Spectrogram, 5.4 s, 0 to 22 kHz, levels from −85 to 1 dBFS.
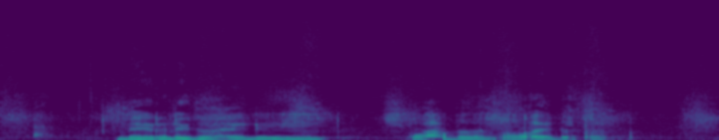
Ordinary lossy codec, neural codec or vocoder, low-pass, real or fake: none; codec, 44.1 kHz, 3.4 kbps, Pupu-Codec; none; fake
